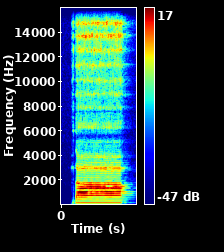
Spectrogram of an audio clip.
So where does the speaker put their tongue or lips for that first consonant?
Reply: tongue tip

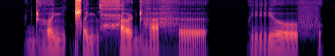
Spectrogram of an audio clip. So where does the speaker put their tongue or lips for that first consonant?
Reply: retroflex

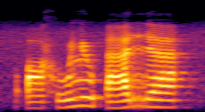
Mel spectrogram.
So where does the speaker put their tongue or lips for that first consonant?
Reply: throat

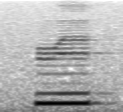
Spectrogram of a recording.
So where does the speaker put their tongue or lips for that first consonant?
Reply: retroflex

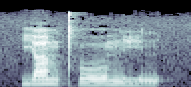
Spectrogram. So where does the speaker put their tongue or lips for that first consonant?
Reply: palate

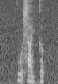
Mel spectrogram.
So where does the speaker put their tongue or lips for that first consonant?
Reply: velum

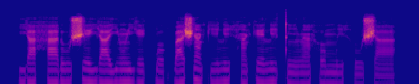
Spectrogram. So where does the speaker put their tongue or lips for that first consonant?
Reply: palate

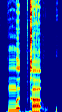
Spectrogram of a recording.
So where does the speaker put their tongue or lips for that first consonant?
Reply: lips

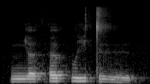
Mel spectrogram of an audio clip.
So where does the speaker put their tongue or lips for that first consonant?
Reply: palate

